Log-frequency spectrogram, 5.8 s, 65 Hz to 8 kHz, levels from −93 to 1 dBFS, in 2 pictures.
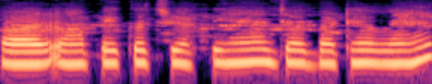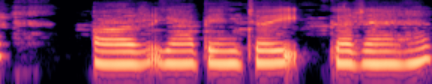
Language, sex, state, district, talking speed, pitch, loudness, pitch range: Hindi, female, Bihar, Araria, 145 wpm, 220 Hz, -15 LUFS, 215-230 Hz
